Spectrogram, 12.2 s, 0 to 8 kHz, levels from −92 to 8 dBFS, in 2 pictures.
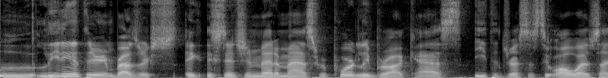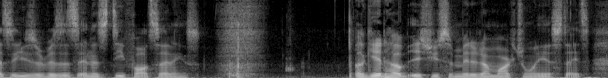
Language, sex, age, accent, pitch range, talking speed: English, male, 20-39, American, 85-115 Hz, 135 wpm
